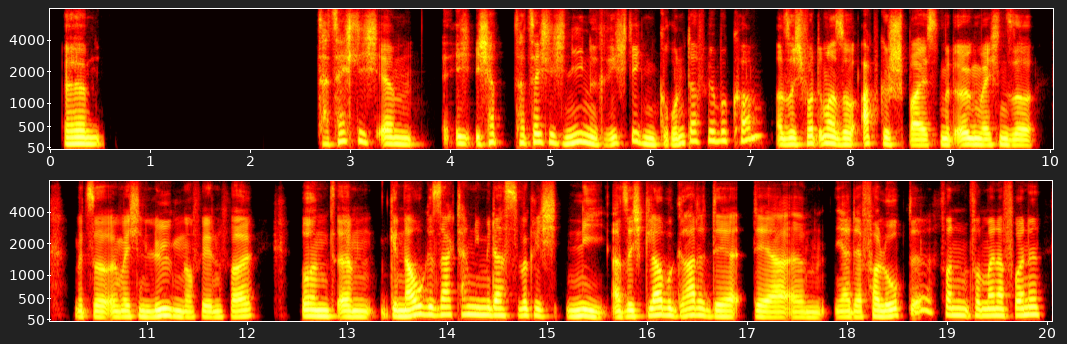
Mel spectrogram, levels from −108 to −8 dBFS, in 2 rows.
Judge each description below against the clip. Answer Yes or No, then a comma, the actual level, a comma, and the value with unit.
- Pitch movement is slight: No, average, 3.8 semitones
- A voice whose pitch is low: Yes, low, 130 Hz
